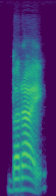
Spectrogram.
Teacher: T ke baad vowel sound hai, so it becomes flap T.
